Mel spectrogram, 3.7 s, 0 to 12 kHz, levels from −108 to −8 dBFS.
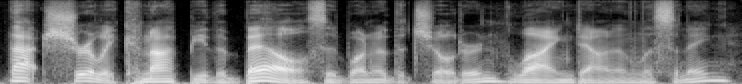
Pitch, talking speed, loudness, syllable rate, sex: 95 Hz, 240 wpm, -21 LUFS, 6.5 syllables/s, male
